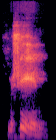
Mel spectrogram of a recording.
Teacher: it gets the accent on the second syllable · ma is a syllable, and then sheen is another syllable. So there, the second syllable gets the accent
